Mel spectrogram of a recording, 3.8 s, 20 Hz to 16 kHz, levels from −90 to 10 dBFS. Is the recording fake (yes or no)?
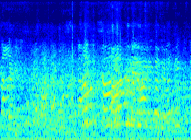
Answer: no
